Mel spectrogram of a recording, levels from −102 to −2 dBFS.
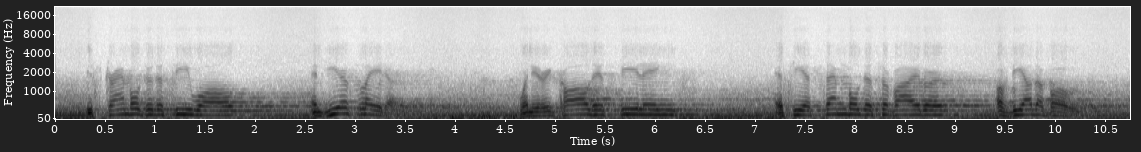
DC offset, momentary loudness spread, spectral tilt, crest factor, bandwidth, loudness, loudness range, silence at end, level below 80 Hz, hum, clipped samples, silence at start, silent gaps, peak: under 0.1%; 7 LU; -13.5 dB/octave; 16 dB; 2.3 kHz; -18 LUFS; 1 LU; 0 s; -26 dBFS; none; under 0.1%; 0 s; none; 0 dBFS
